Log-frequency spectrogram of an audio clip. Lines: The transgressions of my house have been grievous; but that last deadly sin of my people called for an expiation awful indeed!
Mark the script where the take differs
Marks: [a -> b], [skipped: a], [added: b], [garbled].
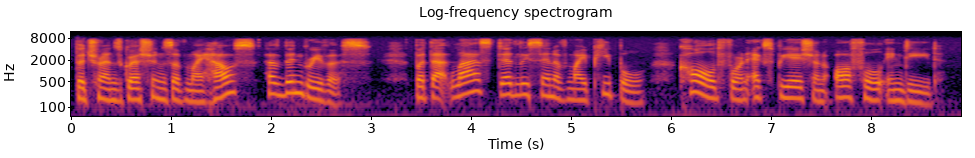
The transgressions of my house have been grievous; but that last deadly sin of my people called for an expiation awful indeed!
